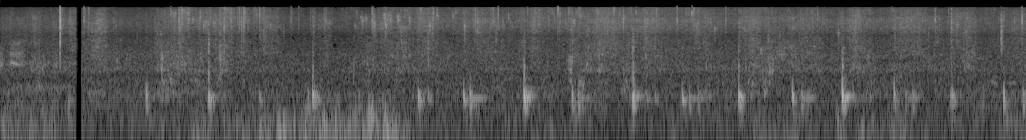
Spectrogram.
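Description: A wood fire crackles under a wok.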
